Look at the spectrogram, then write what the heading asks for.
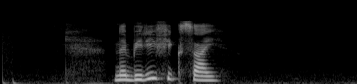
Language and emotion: Russian, neutral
